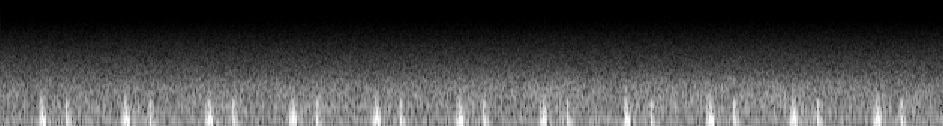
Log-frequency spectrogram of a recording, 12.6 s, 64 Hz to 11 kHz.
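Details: Simulated newborn sleep-aid ASMR: steady low double thumps at about 54 a minute under a constant hiss, a mother's heartbeat and womb sounds as heard by the fetus; maternal heartbeat with white noise.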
